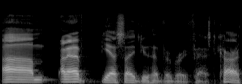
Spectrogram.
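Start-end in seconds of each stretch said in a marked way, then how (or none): 1.3-2.4 much lower, softer quick aside; mumbled aside. Real, not acted. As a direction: toss it off under your breath.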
